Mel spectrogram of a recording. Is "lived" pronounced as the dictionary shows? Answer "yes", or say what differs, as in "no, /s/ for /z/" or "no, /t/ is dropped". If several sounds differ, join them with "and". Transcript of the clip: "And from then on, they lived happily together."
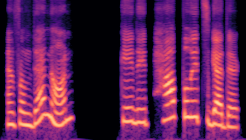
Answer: no, /v/ is dropped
